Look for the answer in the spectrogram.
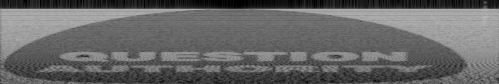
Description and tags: Random noise generator.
